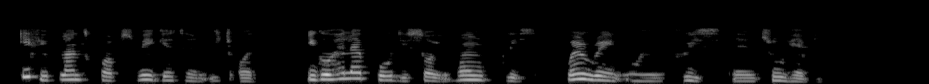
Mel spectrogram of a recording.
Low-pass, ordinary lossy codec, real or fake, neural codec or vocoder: 5.4 kHz; Opus, 64 kbps; real; none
